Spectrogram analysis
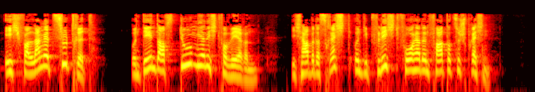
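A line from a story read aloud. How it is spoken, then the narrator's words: Stern call. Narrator (German): rief streng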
